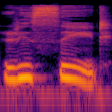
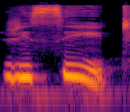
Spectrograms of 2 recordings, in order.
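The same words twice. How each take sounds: Both takes have the same delivery.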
